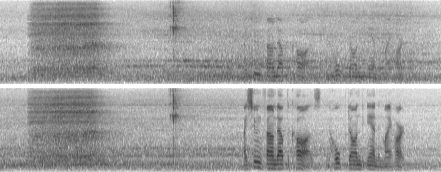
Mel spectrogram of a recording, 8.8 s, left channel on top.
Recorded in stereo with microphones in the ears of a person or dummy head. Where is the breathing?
35° right (ahead or behind), 9.5 m.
